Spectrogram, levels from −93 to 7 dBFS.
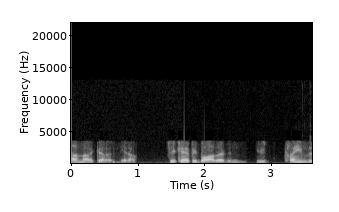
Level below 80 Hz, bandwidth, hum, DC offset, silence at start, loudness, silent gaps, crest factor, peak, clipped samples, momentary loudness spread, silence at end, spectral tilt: -66 dBFS; 4.4 kHz; none; under 0.1%; 0 s; -23 LUFS; none; 16 dB; -8 dBFS; under 0.1%; 19 LU; 0 s; -8 dB/octave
